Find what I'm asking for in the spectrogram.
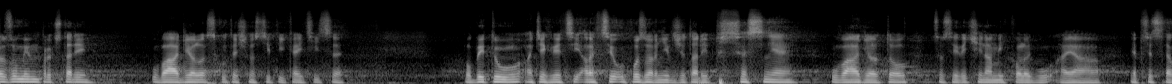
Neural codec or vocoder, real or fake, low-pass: autoencoder, 48 kHz, 32 numbers a frame, DAC-VAE, trained on Japanese speech; fake; 14.4 kHz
